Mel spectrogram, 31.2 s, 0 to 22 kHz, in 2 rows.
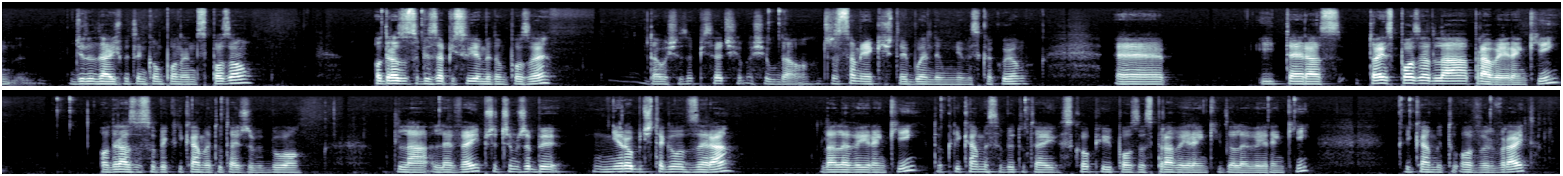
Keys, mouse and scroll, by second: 4.3 click, 6.5-7.1 scroll, 7.8 click, 9.0 scroll, 16.3 click, 19.2-19.5 typing, 20.0 right click, 25.9 click, 28.6 click, 30.9-31.1 typing.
